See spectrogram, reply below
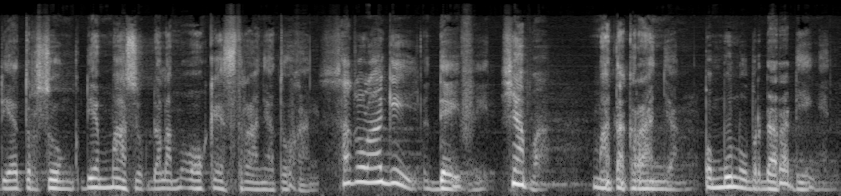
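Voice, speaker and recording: A middle-aged male pastor preaching a sermon in a casual, slangy way, swinging between loud bursts and quiet asides. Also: fairly high pitch, unhurried, breathy edge. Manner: casual Jakarta slang, dramatic swings in loudness.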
